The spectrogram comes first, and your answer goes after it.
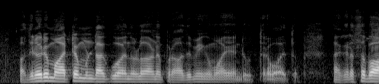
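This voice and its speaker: Ordinary pitch variation colors this man's delivery in a plain, everyday voice. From Kerala, Kannur district. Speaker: retired police officer, local election candidate. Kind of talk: interview.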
